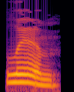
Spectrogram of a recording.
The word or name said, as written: lim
